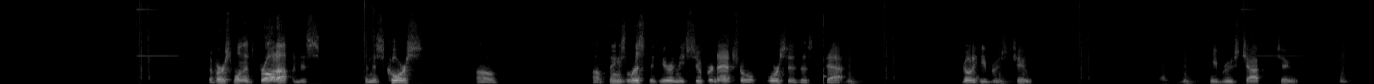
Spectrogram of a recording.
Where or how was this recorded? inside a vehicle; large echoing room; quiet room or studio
large echoing room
